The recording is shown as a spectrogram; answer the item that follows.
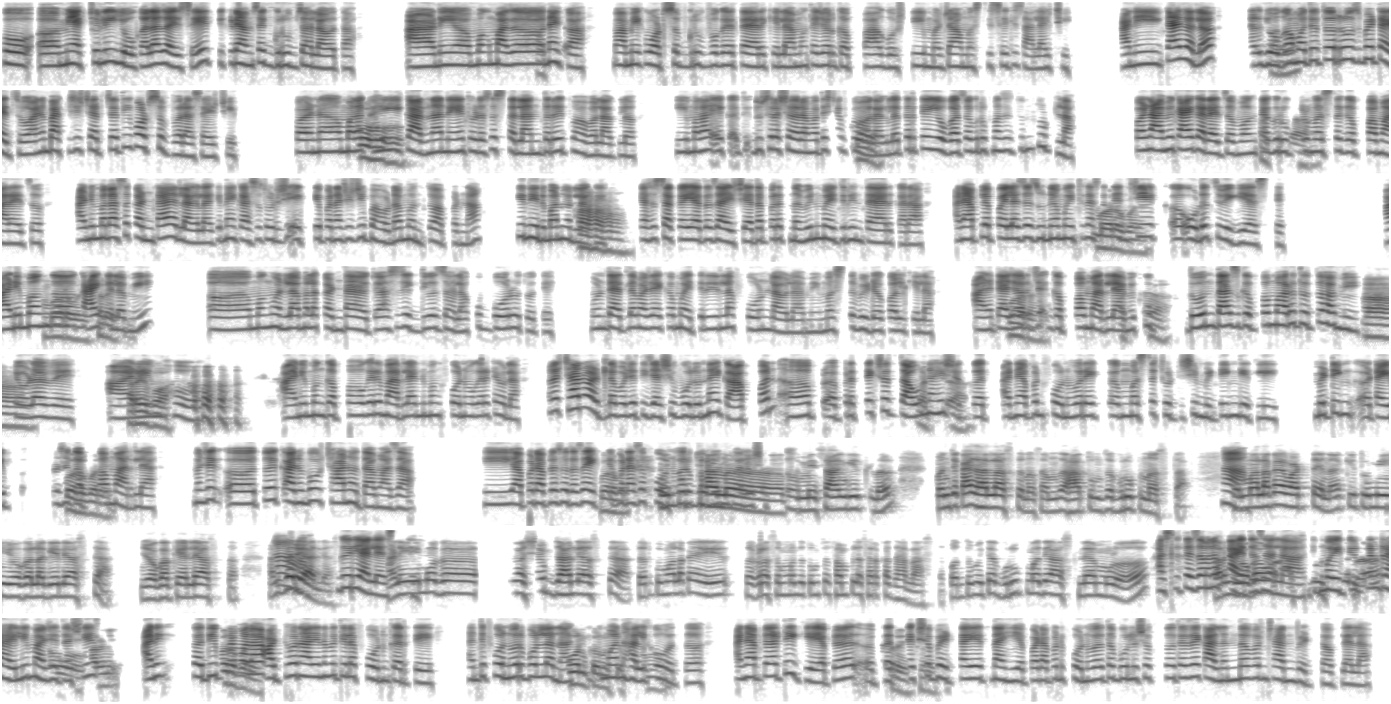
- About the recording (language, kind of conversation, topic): Marathi, podcast, ऑनलाइन समुदायांनी तुमचा एकटेपणा कसा बदलला?
- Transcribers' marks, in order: in English: "ग्रुप"; tapping; in English: "ग्रुप"; in English: "ग्रुप"; in English: "ग्रुपवर"; laughing while speaking: "होतो आम्ही"; laugh; in English: "ग्रुप"; other noise; in English: "ग्रुपमध्ये"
